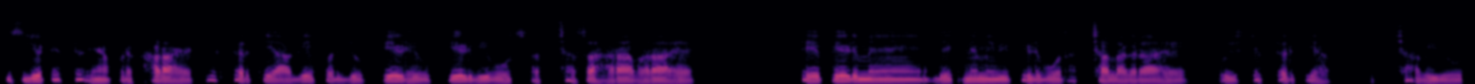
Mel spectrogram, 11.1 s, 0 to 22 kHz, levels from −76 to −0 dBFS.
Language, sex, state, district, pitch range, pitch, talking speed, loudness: Hindi, male, Chhattisgarh, Raigarh, 115-130 Hz, 120 Hz, 215 wpm, -42 LUFS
